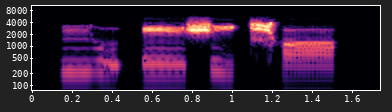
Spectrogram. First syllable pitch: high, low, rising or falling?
falling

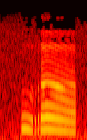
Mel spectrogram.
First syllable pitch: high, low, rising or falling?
falling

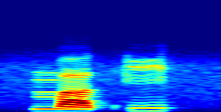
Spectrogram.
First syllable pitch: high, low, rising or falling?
low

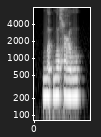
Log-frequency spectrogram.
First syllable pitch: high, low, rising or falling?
low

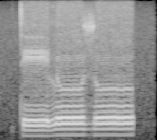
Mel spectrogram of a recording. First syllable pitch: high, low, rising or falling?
low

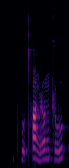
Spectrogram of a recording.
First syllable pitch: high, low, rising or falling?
low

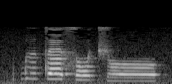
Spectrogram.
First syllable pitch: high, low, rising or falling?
high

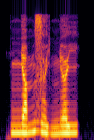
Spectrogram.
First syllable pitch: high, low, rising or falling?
rising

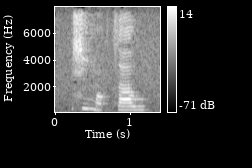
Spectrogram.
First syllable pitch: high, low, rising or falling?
high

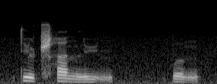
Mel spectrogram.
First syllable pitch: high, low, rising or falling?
falling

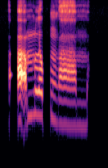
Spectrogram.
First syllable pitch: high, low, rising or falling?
rising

